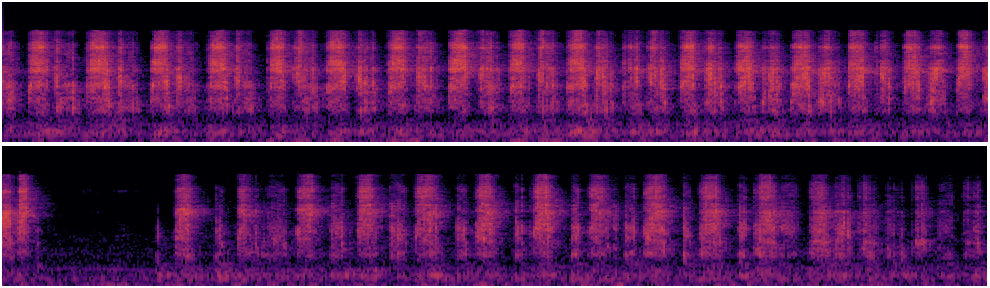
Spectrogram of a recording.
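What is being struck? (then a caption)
Coated scratch art paper scraped with a wooden stylus. A wooden stylus scrapes rapid, repeated strokes across a black-coated scratch art paper page in a small spiral pad. Each stroke makes a bright, high, dry rasping scratch with almost no low end, in a steady rhythm of about three strokes per second. The scratching pauses briefly around the five-second mark, then resumes at a slightly softer level.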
